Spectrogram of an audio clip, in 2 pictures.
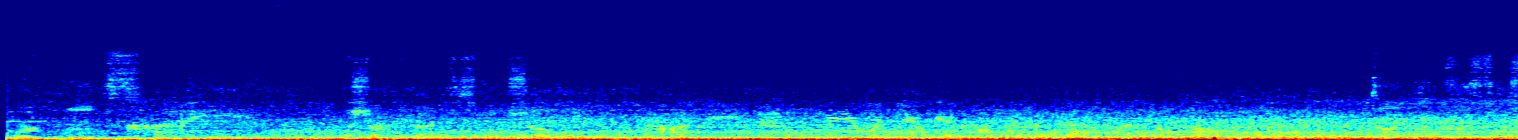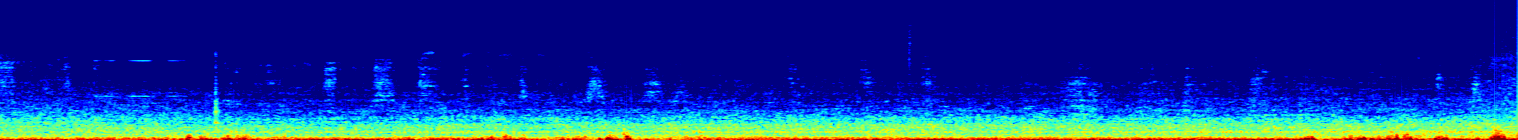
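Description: Hyundai car's road and engine noise heard from inside the cabin while driving: a steady low rumble.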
